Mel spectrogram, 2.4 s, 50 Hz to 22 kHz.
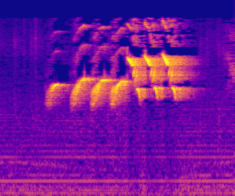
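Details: Captive double-collared seedeater, tui-tui zel-zel song style, 5 December, 8 a.m.: a dense two-second burst of fast high chattering notes climbing into a sharp buzzy trill, steady electrical hum behind.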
